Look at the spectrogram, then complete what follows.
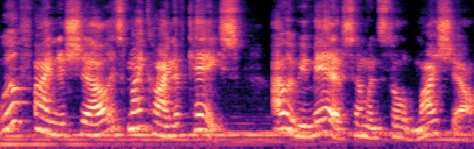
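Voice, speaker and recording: Over clear background noise, a woman puts on a character voice with a fairly high pitch at a moderate pace. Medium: read story. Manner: joking, upbeat.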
